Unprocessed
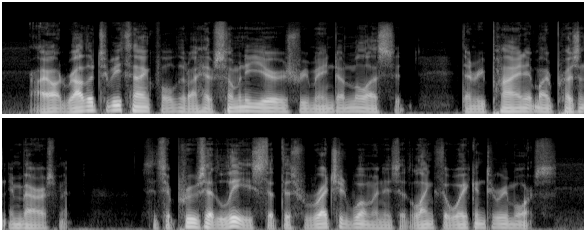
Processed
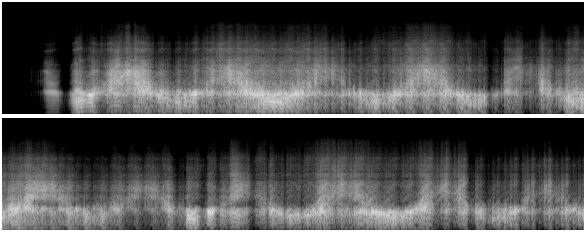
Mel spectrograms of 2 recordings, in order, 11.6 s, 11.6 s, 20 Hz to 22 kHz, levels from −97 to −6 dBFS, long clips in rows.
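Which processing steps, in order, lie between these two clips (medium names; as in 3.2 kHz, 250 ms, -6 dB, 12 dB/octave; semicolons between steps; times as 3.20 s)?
spectral levelling over time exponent 0.6; dynamic bell 620 Hz, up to +4 dB, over -34 dBFS, Q 1.2; on a send: echo with a slow build-up 171 ms, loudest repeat 5, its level -4 dB; on the sum: rotary cabinet horn 0.65 Hz; gate -20 dBFS, range -51 dB; FFT filter 140 Hz 0 dB, 3.2 kHz +9 dB, 10 kHz 0 dB; formant shift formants +5 st; wah-wah 1 Hz 370–1700 Hz, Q 2.2; three bands compressed up and down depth 40%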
